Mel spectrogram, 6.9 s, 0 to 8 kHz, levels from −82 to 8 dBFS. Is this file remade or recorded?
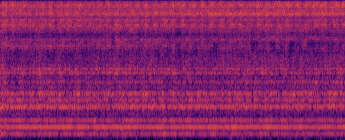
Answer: remade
